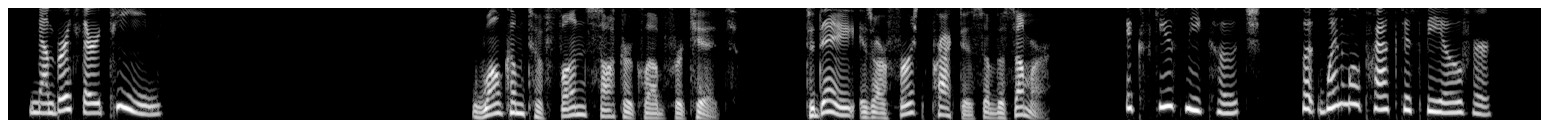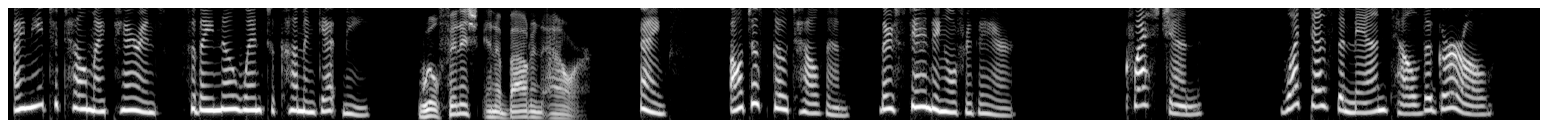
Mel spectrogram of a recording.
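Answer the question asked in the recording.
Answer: Practice will finish in about an hour.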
